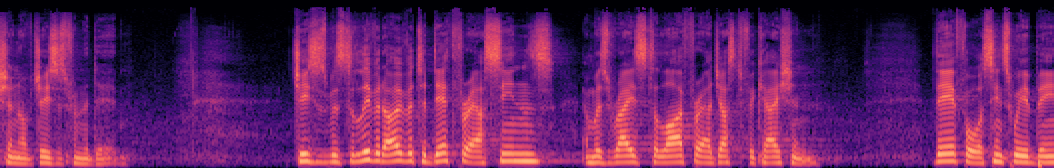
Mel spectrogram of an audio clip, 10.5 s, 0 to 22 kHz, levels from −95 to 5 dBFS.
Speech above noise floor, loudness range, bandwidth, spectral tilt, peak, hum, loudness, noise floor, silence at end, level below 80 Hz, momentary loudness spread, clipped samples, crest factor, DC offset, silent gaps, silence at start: 40 dB; 4 LU; 17 kHz; -4.5 dB/octave; 0 dBFS; none; -17 LUFS; -56 dBFS; 0 s; -52 dBFS; 9 LU; under 0.1%; 18 dB; under 0.1%; none; 0 s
